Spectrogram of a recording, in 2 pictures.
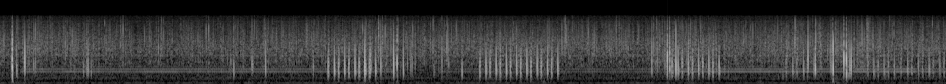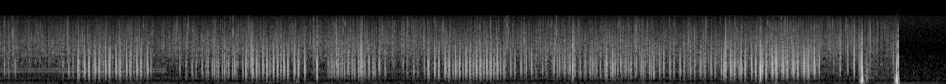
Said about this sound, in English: And here you can hear other people getting dial tones and dialing.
